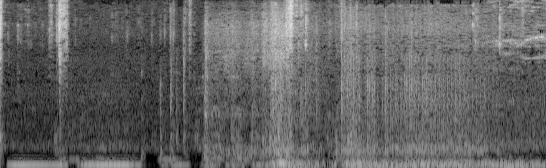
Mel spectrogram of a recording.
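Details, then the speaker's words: Vehicle with DELCO REMY starter after bendix replacement and gearbox/needle bearing servicing (previously wouldn't crank): firm cranking catches quickly into loud idle with faint unevenness; slight misfire suspected from driving through a puddle. "Все, заработал, вчера просто по луже проехался, чуть-чуть троит, поэтому как-то так."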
